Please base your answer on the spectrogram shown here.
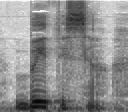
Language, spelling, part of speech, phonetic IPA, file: Ukrainian, битися, verb, [ˈbɪtesʲɐ], Uk-битися.ogg
- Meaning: 1. to fight, to struggle 2. to hit (against), to knock (against), to strike 3. to beat, to pulsate 4. to writhe, to toss about 5. to exercise oneself, to drudge, to toil 6. to break, to smash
